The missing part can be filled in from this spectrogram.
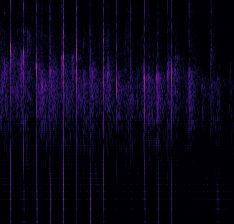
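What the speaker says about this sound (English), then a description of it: "So let us just give all the mothers a big hand." An audience at a talk on the universal mother applauds the mothers, with sharp, irregular claps spread across the room for a few seconds and no voices.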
